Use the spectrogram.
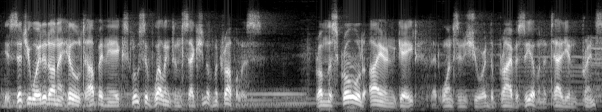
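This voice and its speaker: A male announcer narrates an old radio serial. His low voice is formal, deliberate and dramatic. The recording is muffled, with music playing behind him. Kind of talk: 1940s radio scripted narration.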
